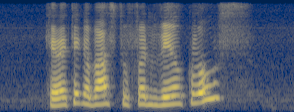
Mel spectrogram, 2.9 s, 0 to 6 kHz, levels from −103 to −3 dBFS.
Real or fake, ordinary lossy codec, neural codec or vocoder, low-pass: real; none; none; 5.4 kHz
